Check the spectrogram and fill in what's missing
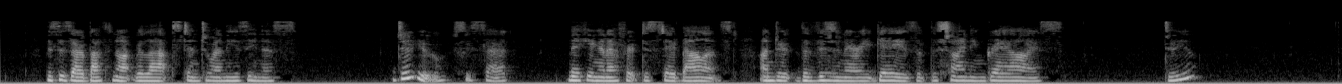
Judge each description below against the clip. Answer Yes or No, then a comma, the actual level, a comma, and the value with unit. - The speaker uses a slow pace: Yes, slow, 115 wpm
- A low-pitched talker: No, medium, 170 Hz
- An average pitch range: No, narrow, 1.8 semitones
